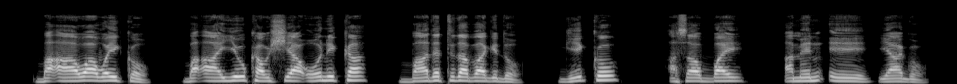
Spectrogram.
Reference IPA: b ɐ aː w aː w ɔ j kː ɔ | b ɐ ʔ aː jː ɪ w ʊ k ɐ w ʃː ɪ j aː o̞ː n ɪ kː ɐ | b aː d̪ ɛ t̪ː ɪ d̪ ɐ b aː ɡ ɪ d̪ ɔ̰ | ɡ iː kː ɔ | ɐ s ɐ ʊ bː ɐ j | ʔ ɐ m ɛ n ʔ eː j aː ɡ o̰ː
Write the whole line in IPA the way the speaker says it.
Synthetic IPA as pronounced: b ɐ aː w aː w ɔ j kː ɔ | b ɐ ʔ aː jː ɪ w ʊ k ɐ w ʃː ɪ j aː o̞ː n ɪ kː ɐ | b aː d̪ ɛ t̪ː ɪ d̪ ɐ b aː ɡ ɪ d̪ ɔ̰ | ɡ iː kː ɔ | ɐ s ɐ ʊ bː ɐ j | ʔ ɐ m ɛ n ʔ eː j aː ɡ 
